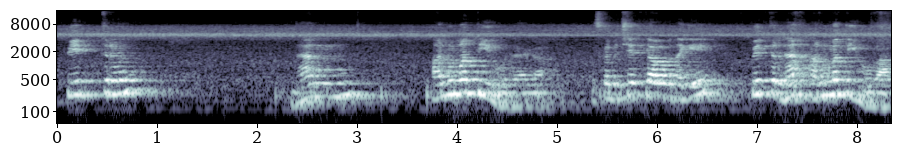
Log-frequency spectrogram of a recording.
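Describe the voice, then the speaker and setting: A man's voice: sits high, darkish tone. Male teacher quizzing a class through a grammar lesson, a faint hum of room ambience behind him. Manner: asks questions to the class, repeats answers. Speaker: Hindi teacher. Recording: echoey room, mic far off.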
